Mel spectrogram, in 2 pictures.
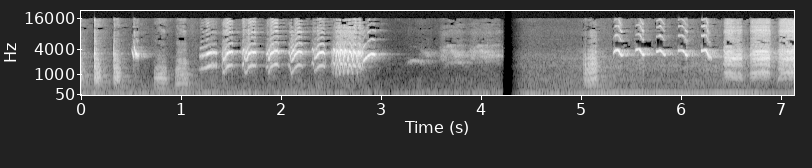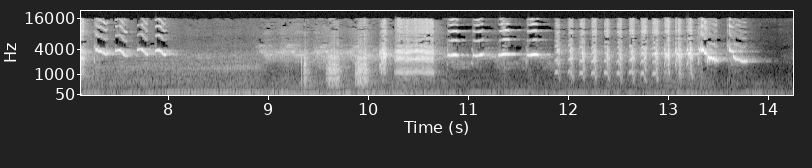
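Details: Javan myna in energetic song full of fill-in phrases: fast trains of repeated whistled notes, harsh squawks and rasping bursts, a brief pause midway, then rapid chattering runs of whistles.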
